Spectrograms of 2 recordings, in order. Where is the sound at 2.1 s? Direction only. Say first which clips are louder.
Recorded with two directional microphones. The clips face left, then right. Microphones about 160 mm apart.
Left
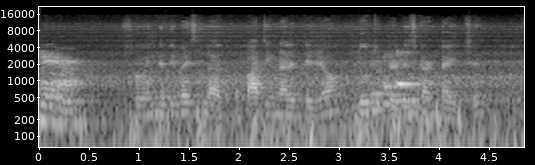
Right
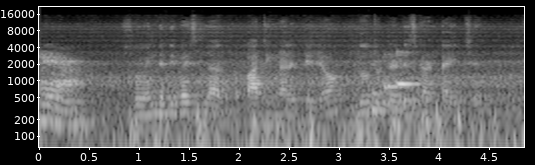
Left 2 dB; 35° left (ahead or behind).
